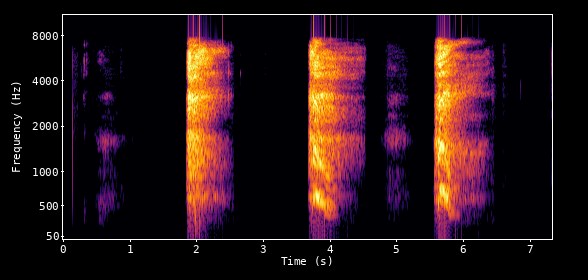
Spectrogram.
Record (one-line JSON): {"exhalation_length": "7.3 s", "exhalation_amplitude": 26529, "exhalation_signal_mean_std_ratio": 0.3, "survey_phase": "beta (2021-08-13 to 2022-03-07)", "age": "65+", "gender": "Female", "wearing_mask": "No", "symptom_none": true, "smoker_status": "Ex-smoker", "respiratory_condition_asthma": false, "respiratory_condition_other": false, "recruitment_source": "REACT", "submission_delay": "1 day", "covid_test_result": "Negative", "covid_test_method": "RT-qPCR"}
